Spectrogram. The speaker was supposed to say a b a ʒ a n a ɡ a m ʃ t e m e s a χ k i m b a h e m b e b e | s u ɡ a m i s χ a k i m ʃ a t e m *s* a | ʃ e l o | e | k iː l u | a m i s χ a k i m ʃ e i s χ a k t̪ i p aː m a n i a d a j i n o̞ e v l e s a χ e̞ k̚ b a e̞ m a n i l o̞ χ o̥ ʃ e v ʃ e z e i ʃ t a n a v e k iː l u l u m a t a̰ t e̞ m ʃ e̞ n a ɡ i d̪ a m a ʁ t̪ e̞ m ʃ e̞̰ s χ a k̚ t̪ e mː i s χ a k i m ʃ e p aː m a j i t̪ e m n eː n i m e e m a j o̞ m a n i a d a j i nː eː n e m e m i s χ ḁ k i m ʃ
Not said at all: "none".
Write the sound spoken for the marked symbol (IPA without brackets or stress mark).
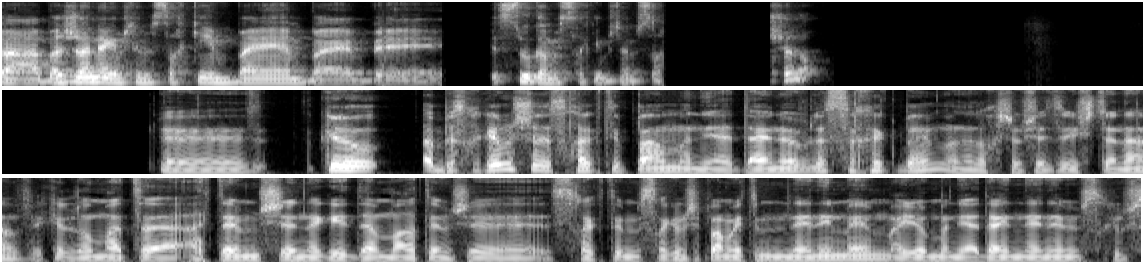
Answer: s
